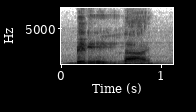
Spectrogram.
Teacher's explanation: لفظ اللہ سے پہلے زیر ہے، اس لیے لفظ اللہ کو باریک پڑھیں گے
